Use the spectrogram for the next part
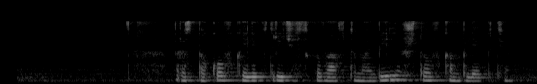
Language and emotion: Russian, neutral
